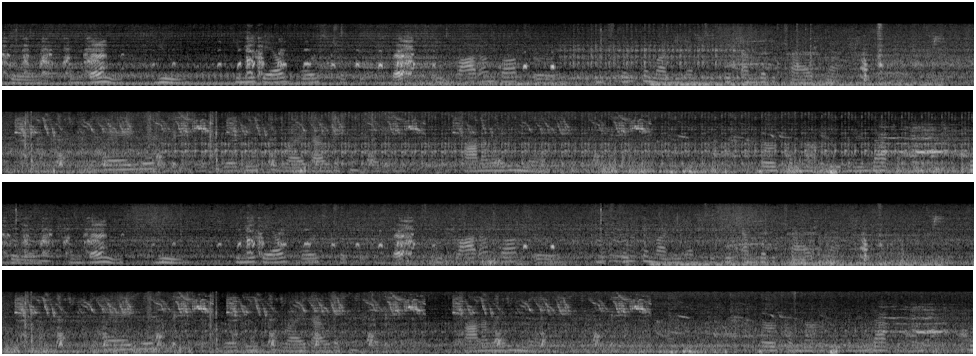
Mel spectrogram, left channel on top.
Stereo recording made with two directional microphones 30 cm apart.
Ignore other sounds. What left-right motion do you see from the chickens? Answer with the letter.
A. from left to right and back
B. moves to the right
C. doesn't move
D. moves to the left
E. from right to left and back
A.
